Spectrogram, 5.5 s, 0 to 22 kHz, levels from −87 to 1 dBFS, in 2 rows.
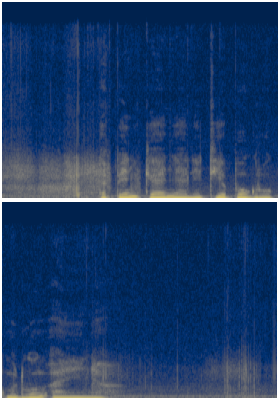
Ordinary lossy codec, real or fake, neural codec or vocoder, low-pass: none; real; none; 19.8 kHz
